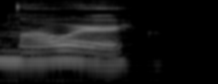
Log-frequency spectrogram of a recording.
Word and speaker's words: Moher: Cliffs of Moher. Moher. – I think the H. I think the H is silent.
